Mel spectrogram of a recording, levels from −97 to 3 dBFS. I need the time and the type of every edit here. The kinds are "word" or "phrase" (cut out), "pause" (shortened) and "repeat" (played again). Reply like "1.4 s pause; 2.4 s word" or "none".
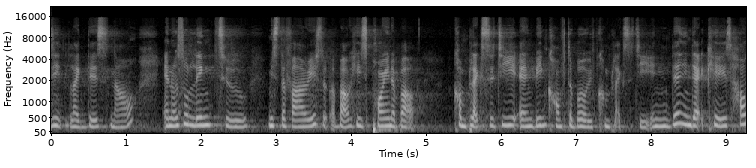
none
